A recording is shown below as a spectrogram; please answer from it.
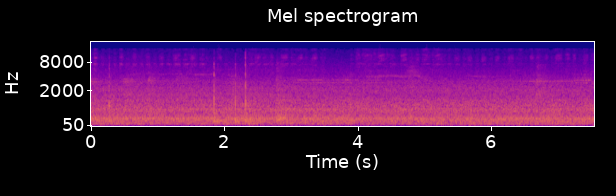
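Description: A pen scratches steadily across paper while notes are written, a close, continuous rustling scrawl with a few faint ticks and no pauses.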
